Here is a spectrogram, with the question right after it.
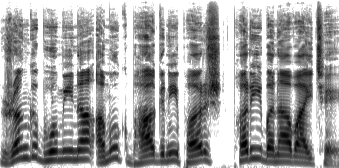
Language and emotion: Gujarati, neutral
